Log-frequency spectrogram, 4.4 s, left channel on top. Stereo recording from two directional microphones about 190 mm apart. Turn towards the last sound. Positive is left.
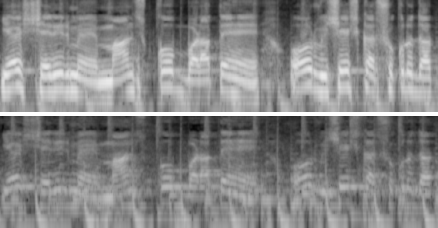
turn(degrees=50)  # may be behind; listen again after turning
